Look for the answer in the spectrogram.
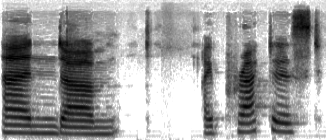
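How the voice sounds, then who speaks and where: A woman's voice: mid-range voice, steady tone, extremely slow, fairly bright tone. A woman from India in her thirties, a yoga teacher talking casually over a video call, laughing easily between fillers.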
